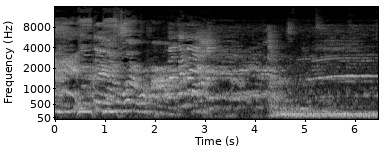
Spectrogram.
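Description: Speech and music from a film soundtrack played through loudspeakers in a hall. Talking fills the first half; about four seconds in, steady held notes take over.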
